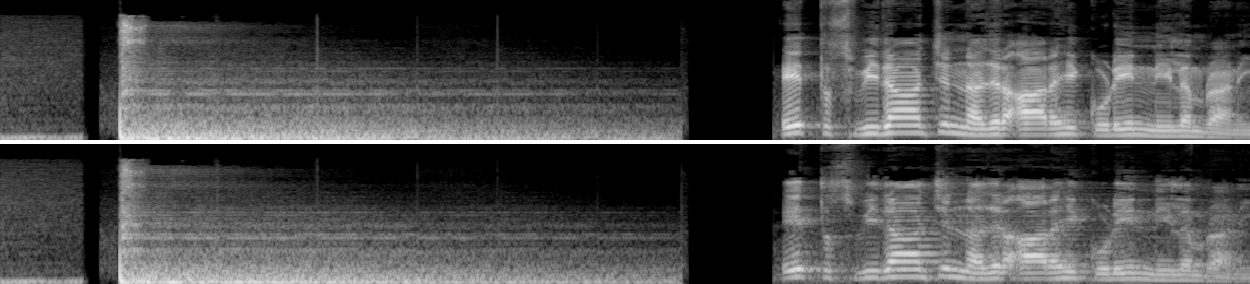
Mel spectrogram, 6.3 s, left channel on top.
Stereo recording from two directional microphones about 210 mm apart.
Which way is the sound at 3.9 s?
55° left (ahead or behind).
